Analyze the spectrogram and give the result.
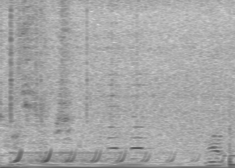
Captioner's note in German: Hupe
